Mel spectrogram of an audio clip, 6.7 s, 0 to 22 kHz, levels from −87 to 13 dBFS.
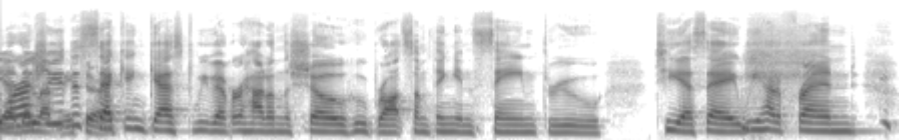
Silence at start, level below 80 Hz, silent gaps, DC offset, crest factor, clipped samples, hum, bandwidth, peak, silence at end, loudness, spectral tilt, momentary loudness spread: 0 s; -80 dBFS; none; under 0.1%; 20 dB; under 0.1%; none; 16.5 kHz; -8 dBFS; 0.05 s; -28 LUFS; -3.5 dB/octave; 13 LU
